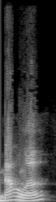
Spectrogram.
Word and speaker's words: Mala: I'm Mala, is the pronunciation on that.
